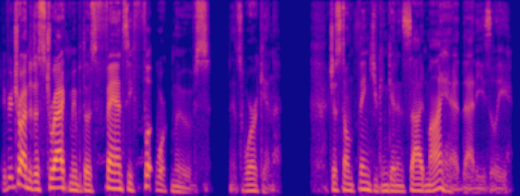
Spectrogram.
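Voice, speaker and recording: A man's voice: fairly low pitch, big pitch swings, moderate pace, no echo, clean studio sound. A man playing a weary, tender warrior and teasing sparring partner in an intimate ASMR romance roleplay, speaking wistfully with chuckles and sighs. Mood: playful, exerted.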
